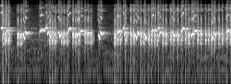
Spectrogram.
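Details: Rival-calling sounds of sooty-headed bulbuls, meant to lure wild birds in forest or garden. Busy, noisy chatter of overlapping harsh, bubbly notes, broken by two brief pauses.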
